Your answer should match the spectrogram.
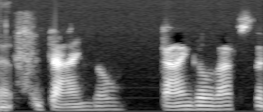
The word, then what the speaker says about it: dango: Dango.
